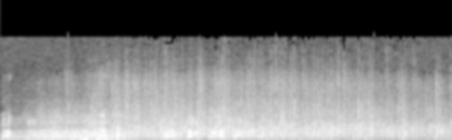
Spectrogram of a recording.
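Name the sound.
applause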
